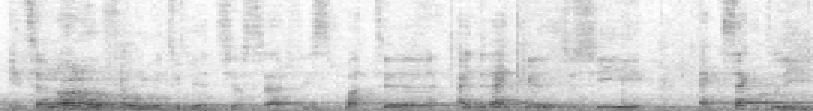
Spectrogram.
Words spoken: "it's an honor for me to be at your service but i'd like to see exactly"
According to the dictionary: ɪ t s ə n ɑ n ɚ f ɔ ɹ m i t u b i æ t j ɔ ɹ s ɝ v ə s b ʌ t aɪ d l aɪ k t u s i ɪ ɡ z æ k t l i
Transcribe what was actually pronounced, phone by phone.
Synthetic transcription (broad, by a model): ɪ t s ə n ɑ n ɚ f ɔ ɹ m i t u b i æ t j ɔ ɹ s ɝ f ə s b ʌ t aɪ d l aɪ k t u s i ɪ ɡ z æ k t l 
